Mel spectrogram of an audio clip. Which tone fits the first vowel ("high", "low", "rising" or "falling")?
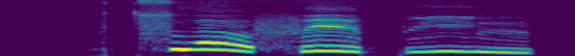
falling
